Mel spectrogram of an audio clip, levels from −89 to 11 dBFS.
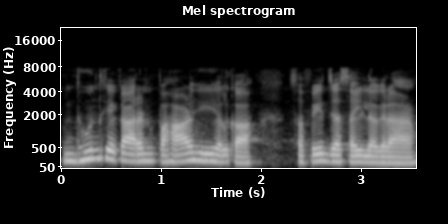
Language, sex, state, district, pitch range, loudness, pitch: Hindi, male, Jharkhand, Garhwa, 135-165 Hz, -16 LUFS, 150 Hz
